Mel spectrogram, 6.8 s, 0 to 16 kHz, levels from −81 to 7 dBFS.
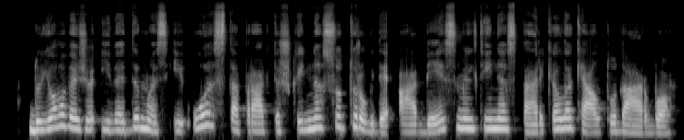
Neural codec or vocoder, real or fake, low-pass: vocoder, 44.1 kHz, 128 mel bands every 256 samples, BigVGAN v2; fake; 14.4 kHz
